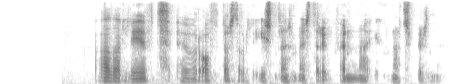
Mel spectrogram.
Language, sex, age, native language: Icelandic, male, 40-49, Icelandic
